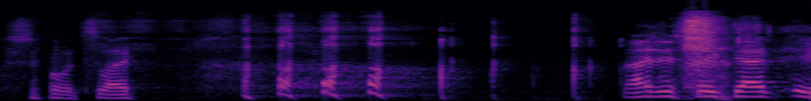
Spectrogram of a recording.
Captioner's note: laughter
